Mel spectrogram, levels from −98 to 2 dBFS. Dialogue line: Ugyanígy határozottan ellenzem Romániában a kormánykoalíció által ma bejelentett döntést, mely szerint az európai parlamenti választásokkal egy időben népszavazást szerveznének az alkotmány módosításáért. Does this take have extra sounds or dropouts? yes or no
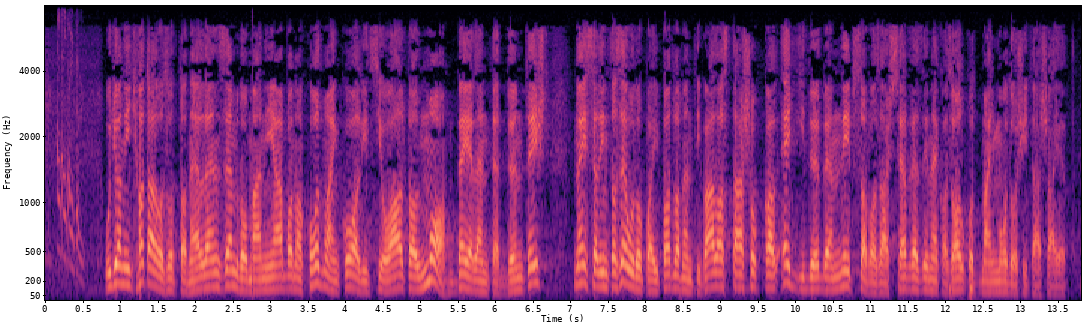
yes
